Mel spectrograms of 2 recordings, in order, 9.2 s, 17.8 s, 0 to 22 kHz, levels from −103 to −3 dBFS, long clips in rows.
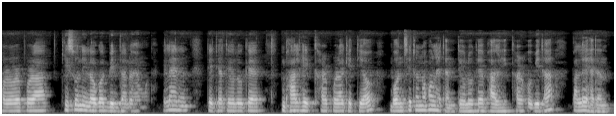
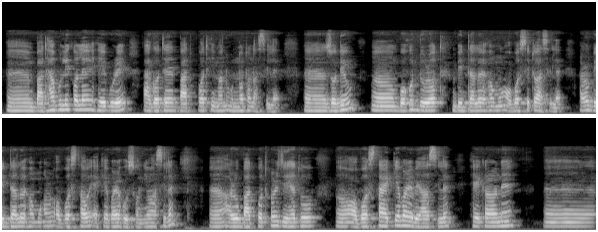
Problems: none marked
